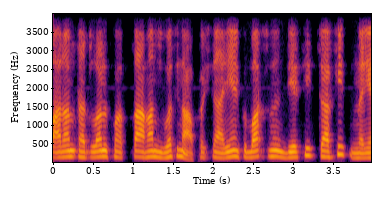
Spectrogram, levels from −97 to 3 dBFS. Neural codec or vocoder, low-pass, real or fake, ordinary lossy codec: codec, 16 kHz, 0.5 kbps, FunCodec, trained on LibriTTS, 25 frames a second; 3.6 kHz; fake; Opus, 32 kbps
